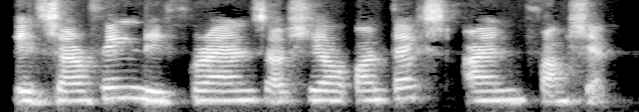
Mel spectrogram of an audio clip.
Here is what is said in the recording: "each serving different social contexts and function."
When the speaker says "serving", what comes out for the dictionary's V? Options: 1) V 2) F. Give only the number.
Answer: 2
